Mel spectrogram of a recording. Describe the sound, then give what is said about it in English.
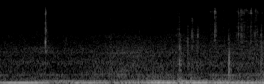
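Keys jangle in a few brief metallic clinks as someone unlocks the front door of a family house, over a steady low rumble like an idling engine. No one speaks. “It's one of the criteria for this house, you have to have a key.”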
